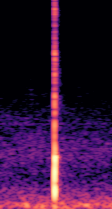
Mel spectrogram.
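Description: A single sharp, hollow pop of a cork coming out of a beer bottle, loud and very brief, standing alone against a faint background hum with no talking.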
